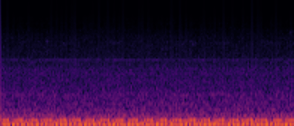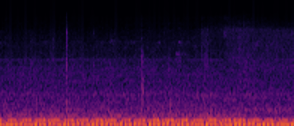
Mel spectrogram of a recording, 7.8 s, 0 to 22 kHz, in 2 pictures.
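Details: Chevrolet S10 work truck just after installing a new 18-inch 409 stainless Total Flow muffler: deep, even idle rumble with no rattles, ticks or exhaust leaks; normal, healthy exhaust note.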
